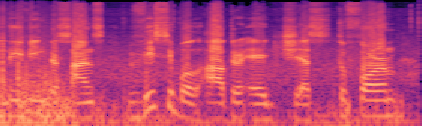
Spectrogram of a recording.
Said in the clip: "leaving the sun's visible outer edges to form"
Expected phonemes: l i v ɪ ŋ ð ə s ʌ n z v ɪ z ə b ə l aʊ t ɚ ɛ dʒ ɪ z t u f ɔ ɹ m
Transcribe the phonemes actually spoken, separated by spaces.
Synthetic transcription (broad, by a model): l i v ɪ ŋ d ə s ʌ n s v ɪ s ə b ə l aʊ t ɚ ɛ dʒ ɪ s t u f ɔ ɹ m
